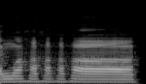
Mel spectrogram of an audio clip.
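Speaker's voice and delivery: slow hammed-up evil laugh; mad scientist cackle. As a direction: cackle like a cartoon villain. Villain laugh after conquest line.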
